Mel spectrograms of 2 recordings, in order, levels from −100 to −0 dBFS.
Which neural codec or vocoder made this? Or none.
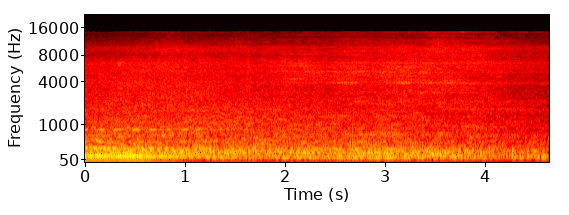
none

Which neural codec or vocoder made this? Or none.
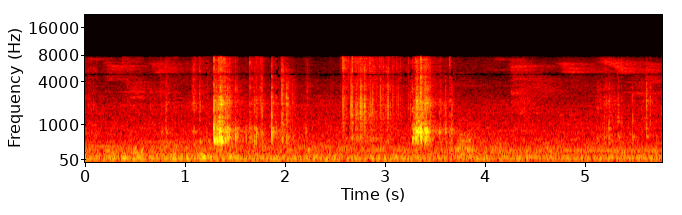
none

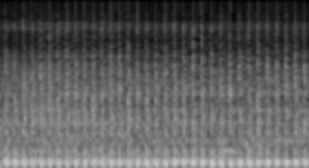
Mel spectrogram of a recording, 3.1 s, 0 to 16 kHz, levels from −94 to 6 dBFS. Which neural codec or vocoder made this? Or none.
none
